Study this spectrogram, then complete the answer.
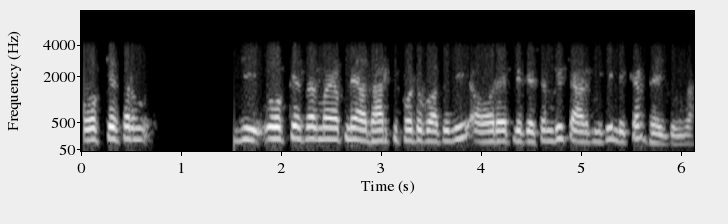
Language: Urdu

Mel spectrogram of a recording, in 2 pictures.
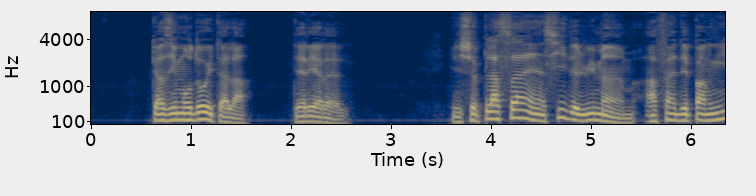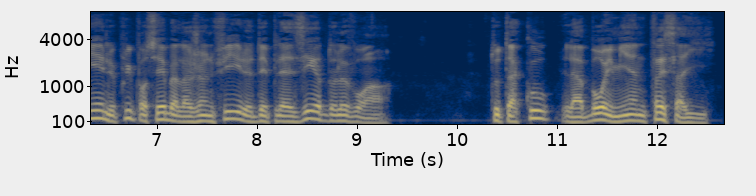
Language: French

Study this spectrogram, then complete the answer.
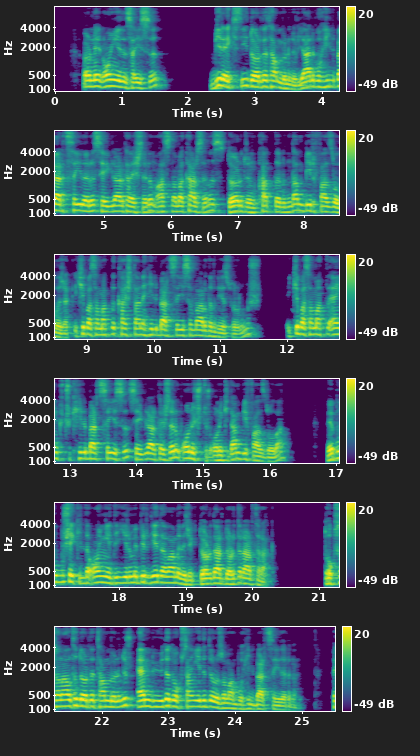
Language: Turkish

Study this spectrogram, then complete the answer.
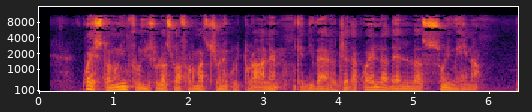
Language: Italian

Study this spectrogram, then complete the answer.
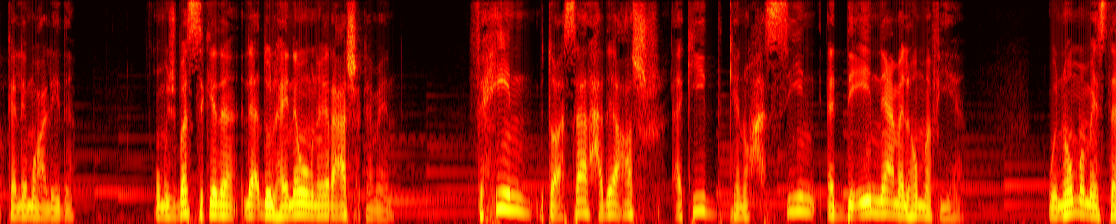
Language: Arabic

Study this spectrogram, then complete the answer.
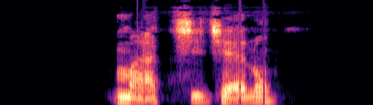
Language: Matsés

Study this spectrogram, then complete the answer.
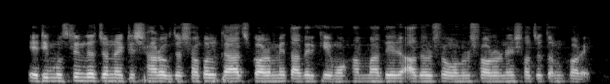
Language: Bangla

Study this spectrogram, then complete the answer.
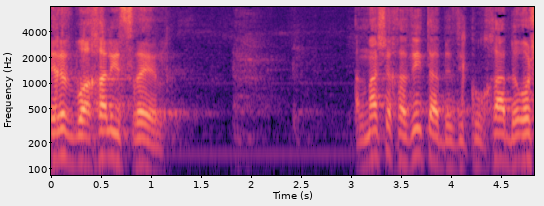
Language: Hebrew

